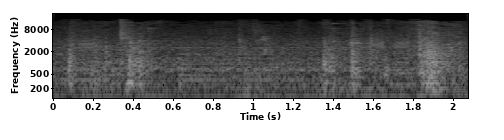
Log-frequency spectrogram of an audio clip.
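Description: Background jazz music with held horn notes.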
